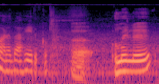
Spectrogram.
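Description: Speech only: a woman's voice trails off, a short pause, then a man starts speaking, in a small studio.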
